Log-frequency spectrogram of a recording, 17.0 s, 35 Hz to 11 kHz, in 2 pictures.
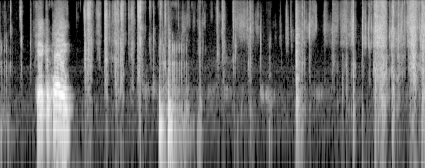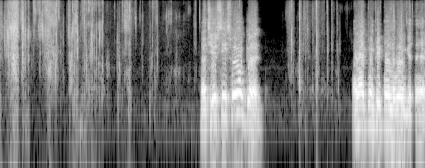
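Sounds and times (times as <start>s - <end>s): wrapper tearing and crinkling: 1.6s - 12.6s, 14.2s - 15.6s.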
